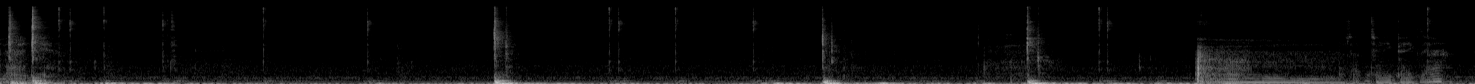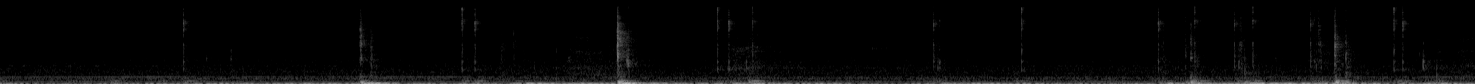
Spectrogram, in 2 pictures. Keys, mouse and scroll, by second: 2.7 click, 5.0 s, 6.9 click, 8.5 KP_3, 10.4 z, 14.4 click, 18.5 s, 21.0 z, 22.4-23.7 middle drag, 25.1 click, 26.8-27.9 middle drag, 28.2 Tab.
